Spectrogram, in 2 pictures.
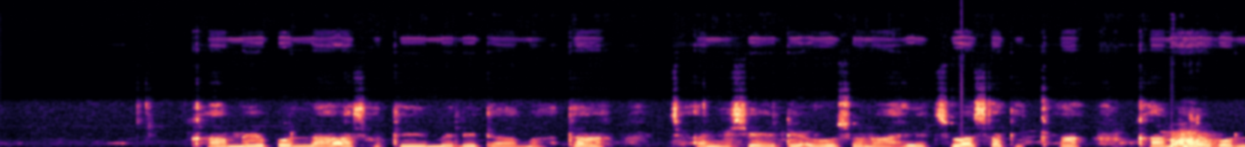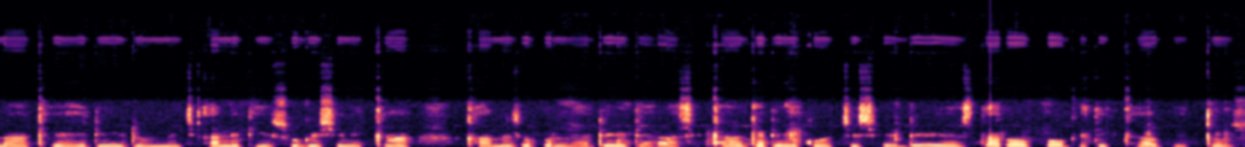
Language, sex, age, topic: Gamo, male, 25-35, government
